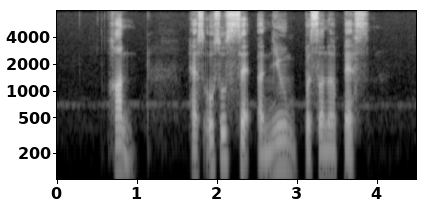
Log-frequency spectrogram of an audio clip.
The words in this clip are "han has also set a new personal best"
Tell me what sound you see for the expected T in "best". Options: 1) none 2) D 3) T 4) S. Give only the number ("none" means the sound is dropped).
1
